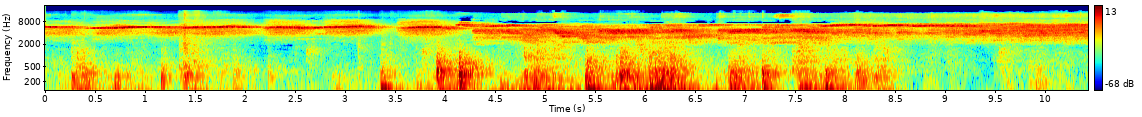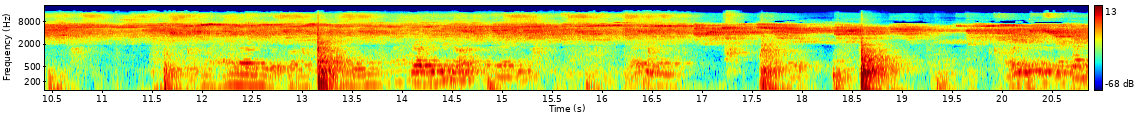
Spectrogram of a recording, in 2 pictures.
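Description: Dense high-pitched chirping of swiftlets filling a swiftlet house, with a thin steady whistle for the first few seconds before the chirping thickens. Low knocks and indistinct voices sound underneath.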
